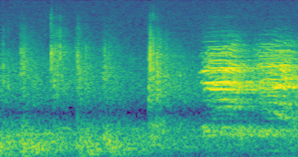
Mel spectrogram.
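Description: A basketball bouncing a few times on a hardwood gym floor as a free-throw shooter dribbles before his shot, with a low gym murmur that swells near the end.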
